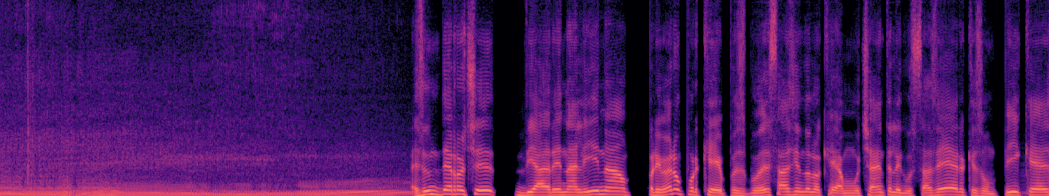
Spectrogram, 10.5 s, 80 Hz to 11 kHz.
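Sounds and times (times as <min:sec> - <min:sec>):
motorcycle engine revving: 0:00.0 - 0:04.2
speech: 0:04.1 - 0:10.4.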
